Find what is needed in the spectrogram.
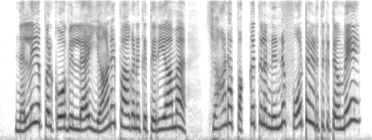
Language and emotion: Tamil, happy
